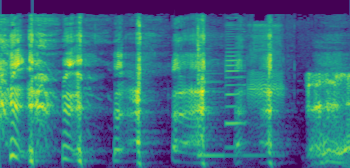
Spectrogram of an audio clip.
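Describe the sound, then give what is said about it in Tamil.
Coughing voiced by an actor playing an old character: a voice imitates the sound with a string of rough, throaty coughs and raspy bursts, each separated by short gaps and loud throughout. “அண்ணனுக்கு தான் வயசான character இரும்பி காமிக்கிறேன் நீ சின்ன தம்பி இளையவன் தானே இரும்புறிய உனக்கு ஏதாவது கொரோனா கிரனா வந்துருச்சாப்பா”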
